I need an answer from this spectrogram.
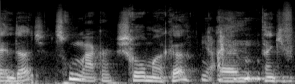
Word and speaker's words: Schoenmaker: Schoenmaker.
